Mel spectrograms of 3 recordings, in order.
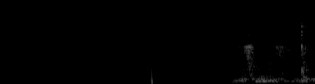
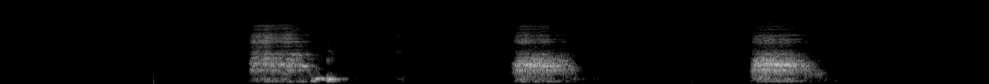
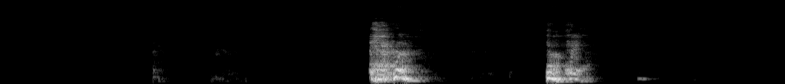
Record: {"cough_length": "3.2 s", "cough_amplitude": 1105, "cough_signal_mean_std_ratio": 0.37, "exhalation_length": "9.9 s", "exhalation_amplitude": 8620, "exhalation_signal_mean_std_ratio": 0.35, "three_cough_length": "7.9 s", "three_cough_amplitude": 28514, "three_cough_signal_mean_std_ratio": 0.25, "survey_phase": "alpha (2021-03-01 to 2021-08-12)", "age": "65+", "gender": "Female", "wearing_mask": "No", "symptom_none": true, "smoker_status": "Never smoked", "respiratory_condition_asthma": false, "respiratory_condition_other": false, "recruitment_source": "REACT", "submission_delay": "2 days", "covid_test_result": "Negative", "covid_test_method": "RT-qPCR"}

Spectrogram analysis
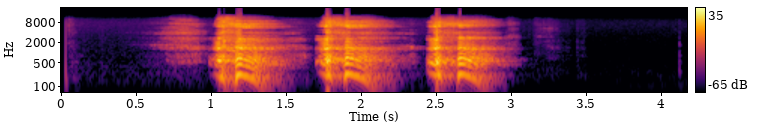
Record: {"three_cough_length": "4.2 s", "three_cough_amplitude": 32768, "three_cough_signal_mean_std_ratio": 0.4, "survey_phase": "beta (2021-08-13 to 2022-03-07)", "age": "65+", "gender": "Male", "wearing_mask": "No", "symptom_none": true, "smoker_status": "Ex-smoker", "respiratory_condition_asthma": false, "respiratory_condition_other": false, "recruitment_source": "REACT", "submission_delay": "0 days", "covid_test_result": "Negative", "covid_test_method": "RT-qPCR"}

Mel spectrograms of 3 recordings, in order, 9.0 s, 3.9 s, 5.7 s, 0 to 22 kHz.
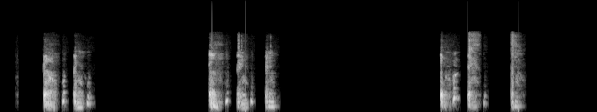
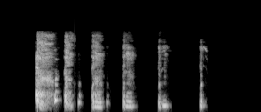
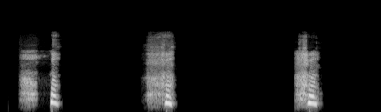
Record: {"three_cough_length": "9.0 s", "three_cough_amplitude": 32767, "three_cough_signal_mean_std_ratio": 0.28, "cough_length": "3.9 s", "cough_amplitude": 25955, "cough_signal_mean_std_ratio": 0.38, "exhalation_length": "5.7 s", "exhalation_amplitude": 26888, "exhalation_signal_mean_std_ratio": 0.28, "survey_phase": "beta (2021-08-13 to 2022-03-07)", "age": "18-44", "gender": "Female", "wearing_mask": "No", "symptom_cough_any": true, "symptom_runny_or_blocked_nose": true, "smoker_status": "Never smoked", "respiratory_condition_asthma": false, "respiratory_condition_other": false, "recruitment_source": "Test and Trace", "submission_delay": "1 day", "covid_test_result": "Positive", "covid_test_method": "RT-qPCR", "covid_ct_value": 21.1, "covid_ct_gene": "N gene"}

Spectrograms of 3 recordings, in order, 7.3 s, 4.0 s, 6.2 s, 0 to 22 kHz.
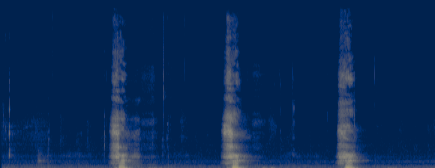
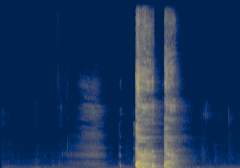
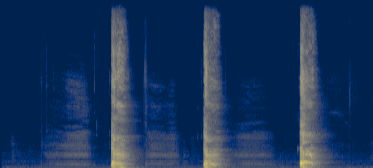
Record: {"exhalation_length": "7.3 s", "exhalation_amplitude": 1097, "exhalation_signal_mean_std_ratio": 0.33, "cough_length": "4.0 s", "cough_amplitude": 11934, "cough_signal_mean_std_ratio": 0.27, "three_cough_length": "6.2 s", "three_cough_amplitude": 18432, "three_cough_signal_mean_std_ratio": 0.25, "survey_phase": "beta (2021-08-13 to 2022-03-07)", "age": "18-44", "gender": "Female", "wearing_mask": "No", "symptom_runny_or_blocked_nose": true, "smoker_status": "Current smoker (1 to 10 cigarettes per day)", "respiratory_condition_asthma": false, "respiratory_condition_other": false, "recruitment_source": "REACT", "submission_delay": "1 day", "covid_test_result": "Negative", "covid_test_method": "RT-qPCR", "influenza_a_test_result": "Negative", "influenza_b_test_result": "Negative"}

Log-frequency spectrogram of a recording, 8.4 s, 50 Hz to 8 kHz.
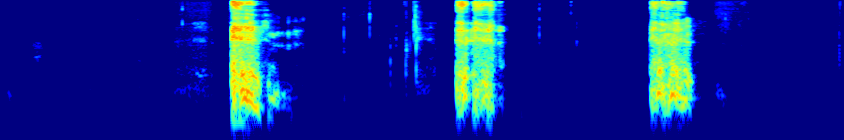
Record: {"three_cough_length": "8.4 s", "three_cough_amplitude": 32767, "three_cough_signal_mean_std_ratio": 0.26, "survey_phase": "alpha (2021-03-01 to 2021-08-12)", "age": "65+", "gender": "Male", "wearing_mask": "No", "symptom_none": true, "smoker_status": "Never smoked", "respiratory_condition_asthma": false, "respiratory_condition_other": true, "recruitment_source": "Test and Trace", "submission_delay": "2 days", "covid_test_result": "Positive", "covid_test_method": "RT-qPCR", "covid_ct_value": 34.1, "covid_ct_gene": "ORF1ab gene"}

